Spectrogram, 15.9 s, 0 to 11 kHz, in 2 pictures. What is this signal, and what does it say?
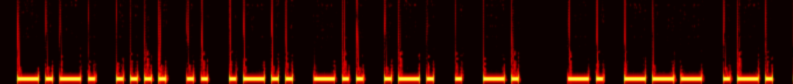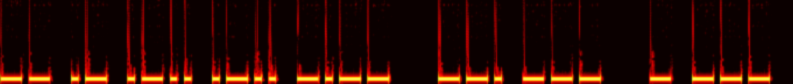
Morse code, heard as a keyed tone, about 17 wpm, 700 Hz. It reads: CHILDREN NORMALLY GO TO
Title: Sentences from Top 1000 Words - Review Part 6 - 17wpm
